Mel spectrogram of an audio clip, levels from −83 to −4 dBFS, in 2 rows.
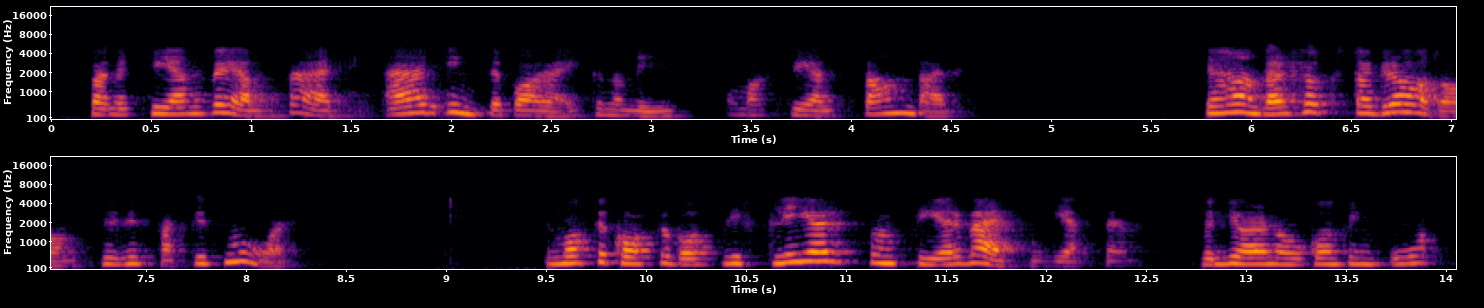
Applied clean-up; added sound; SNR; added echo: neural mask model DeepFilterNet 3.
